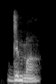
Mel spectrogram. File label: "dimer", Indian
